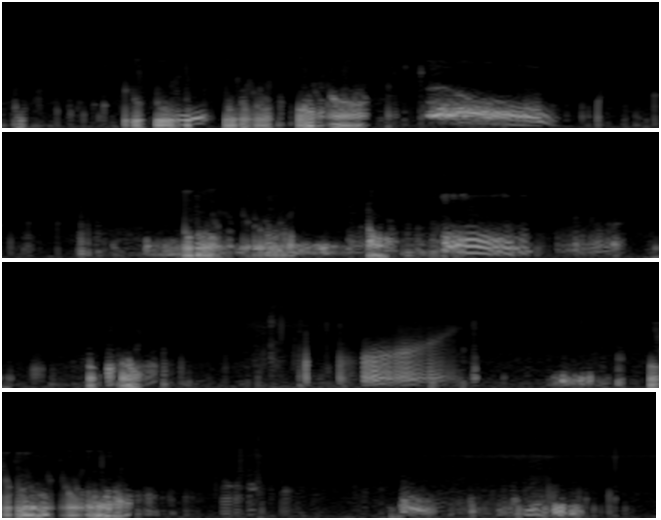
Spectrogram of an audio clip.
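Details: Bursts of gurgling rumbles and rising squeaky gurgles separated by quiet gaps; ordinary stomach growling (borborygmi) from gas and fluid moving through the gut.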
